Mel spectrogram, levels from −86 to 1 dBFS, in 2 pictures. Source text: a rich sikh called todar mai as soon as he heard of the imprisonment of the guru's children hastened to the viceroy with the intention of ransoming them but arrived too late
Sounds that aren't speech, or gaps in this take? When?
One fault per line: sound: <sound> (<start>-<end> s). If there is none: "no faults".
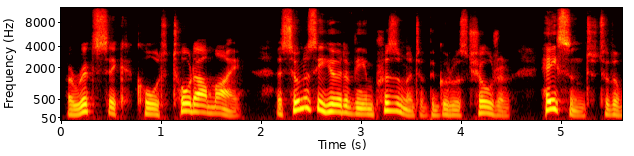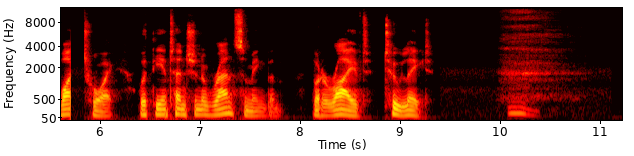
sound: dropout (5.7-5.8 s)
sound: sigh (10.0-10.9 s)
